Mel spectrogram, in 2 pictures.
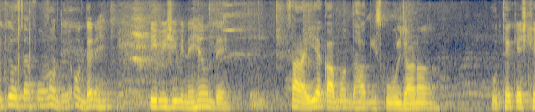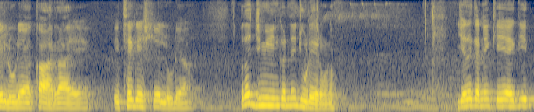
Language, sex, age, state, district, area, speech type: Dogri, male, 30-45, Jammu and Kashmir, Udhampur, rural, spontaneous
